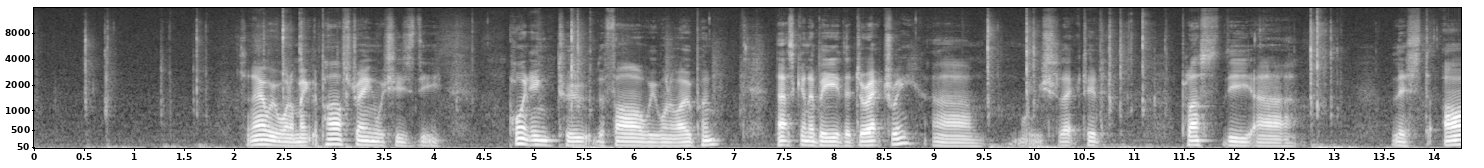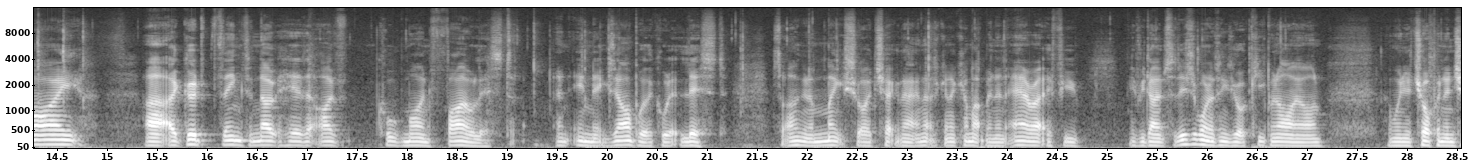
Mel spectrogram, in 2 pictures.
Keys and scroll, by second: 0.5 Return, 0.7 Up, 1.3 Tab, 1.6 Tab, 2.3-3.6 typing, 5.0-5.9 typing, 9.3-11.1 typing, 12.5-15.3 typing, 19.8 ctrl+c, 22.1 ctrl+v, 23.7 ctrl+v.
